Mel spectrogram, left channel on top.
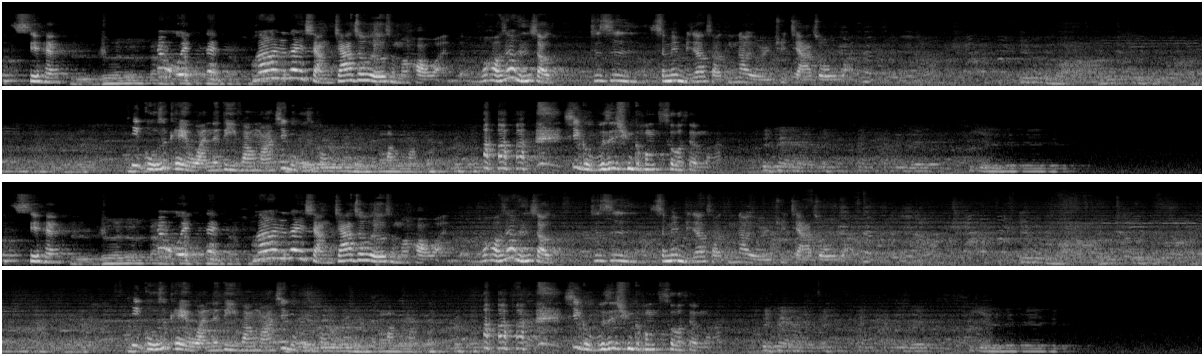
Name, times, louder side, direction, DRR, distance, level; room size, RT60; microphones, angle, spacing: voice 1, 0.0-0.6 1.6-2.2 2.5-5.5 5.9-8.7 13.3-15.1 16.8-19.2, left 1 dB, 10° left, 4 dB, 1.6 m, -20 dB
voice 2, 0.7-2.6 10.2-13.4 14.8-16.8 19.5-22.5, equal, 25° right, -2 dB, 5.2 m, -31 dB
sound 1, 4.1-21.9, right 2 dB, 85° right, 3.2 m, -36 dB
26.0 x 24.5 x 7.7 m, 0.99 s
head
